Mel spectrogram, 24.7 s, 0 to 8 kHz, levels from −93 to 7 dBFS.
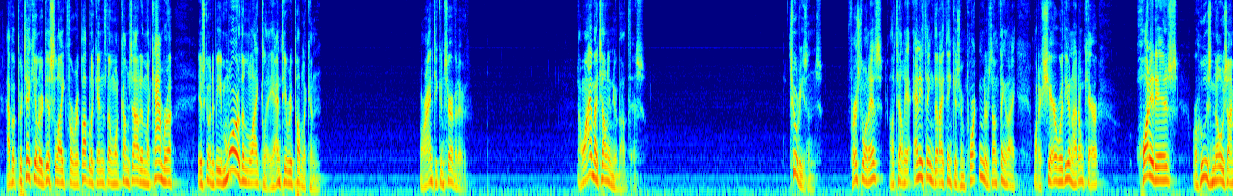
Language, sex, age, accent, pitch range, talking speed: English, male, 60-79, American, 100-165 Hz, 160 wpm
